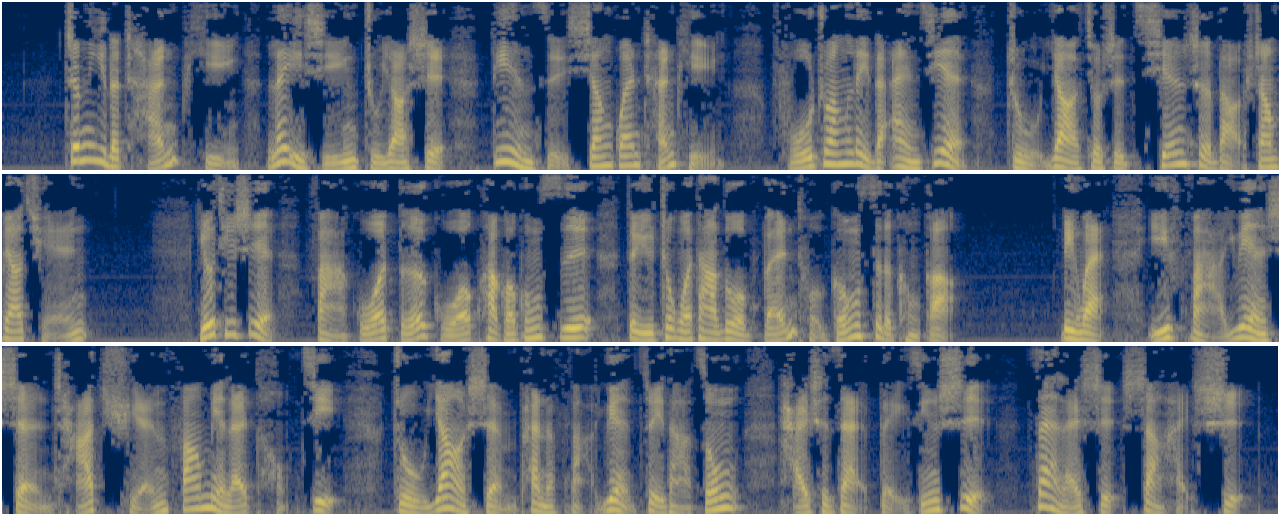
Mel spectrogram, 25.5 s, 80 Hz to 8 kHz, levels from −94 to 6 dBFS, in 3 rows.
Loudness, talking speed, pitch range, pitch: -20 LUFS, 215 characters per minute, 115-170 Hz, 140 Hz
